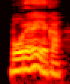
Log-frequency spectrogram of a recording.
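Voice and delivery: puzzled muttered reaction, under the voice; baffled. Acted. Native speaker baffled by a foreigner's pronunciation, puzzled. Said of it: "원어민들이 굉장히 당황해하시는 거".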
